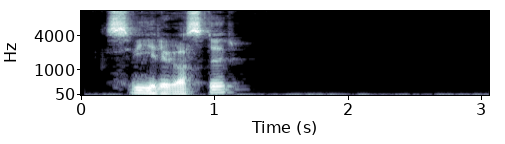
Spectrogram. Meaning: indefinite plural of sviregast
- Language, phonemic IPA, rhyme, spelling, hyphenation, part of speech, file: Norwegian Bokmål, /ˈsʋiːrəɡastər/, -ər, sviregaster, svi‧re‧gast‧er, noun, Nb-sviregaster.ogg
